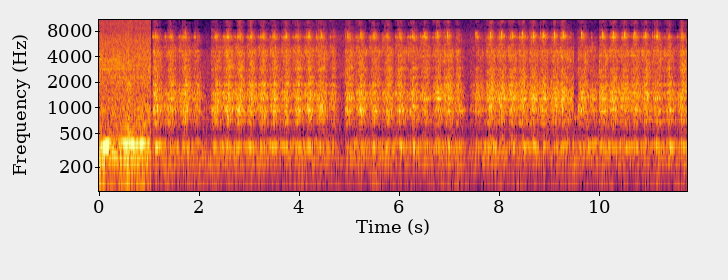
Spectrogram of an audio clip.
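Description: A sewing machine stitches rapidly in short bursts.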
